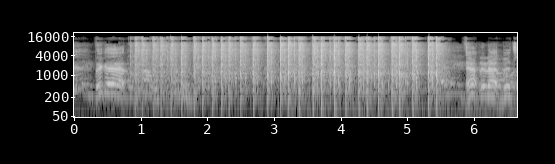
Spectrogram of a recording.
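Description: A toy blaster fires rapidly in bursts.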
